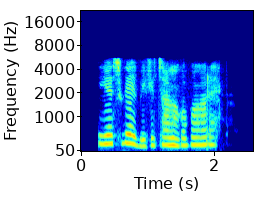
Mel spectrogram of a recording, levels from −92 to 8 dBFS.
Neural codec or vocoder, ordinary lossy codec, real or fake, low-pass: codec, 16 kHz in and 24 kHz out, 1.1 kbps, FireRedTTS-2 codec; MP3, 48 kbps; fake; 5.4 kHz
